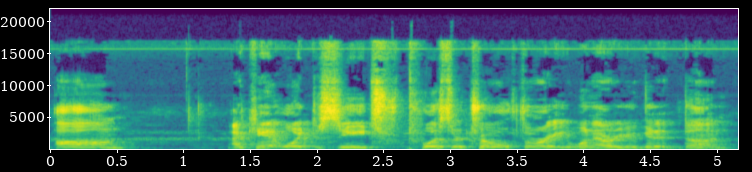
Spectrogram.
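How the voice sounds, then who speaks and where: A man giving a casual, unscripted shout-out announcement as a hobby video creator, talking in a halting, deliberate way. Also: medium pitch, little pitch movement, echoey room, low-quality recording.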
